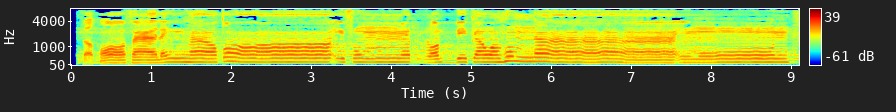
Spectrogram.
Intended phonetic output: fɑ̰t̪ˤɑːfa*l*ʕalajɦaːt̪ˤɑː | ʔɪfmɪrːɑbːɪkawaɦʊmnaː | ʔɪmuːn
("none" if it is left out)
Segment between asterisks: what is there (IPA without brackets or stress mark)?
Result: none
